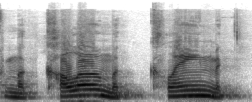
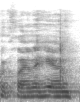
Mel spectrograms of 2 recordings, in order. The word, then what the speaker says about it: McClanahan: up next we have mccullough mcclain so my name is mcclanahan thank you this is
